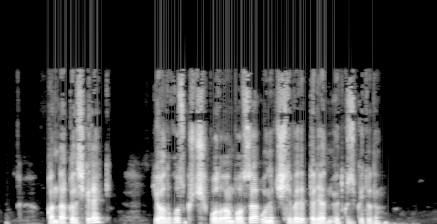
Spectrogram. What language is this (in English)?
Uyghur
